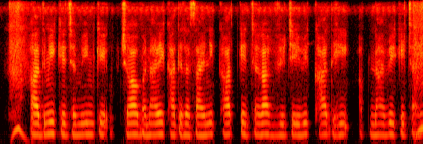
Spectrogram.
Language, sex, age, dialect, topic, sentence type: Bhojpuri, female, 18-24, Northern, agriculture, statement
